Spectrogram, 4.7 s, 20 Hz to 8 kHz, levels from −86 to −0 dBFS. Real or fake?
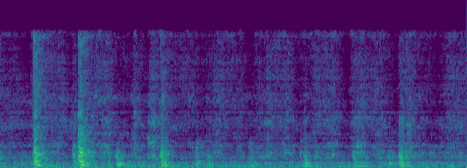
fake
